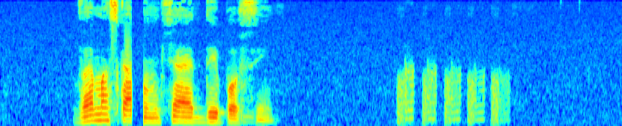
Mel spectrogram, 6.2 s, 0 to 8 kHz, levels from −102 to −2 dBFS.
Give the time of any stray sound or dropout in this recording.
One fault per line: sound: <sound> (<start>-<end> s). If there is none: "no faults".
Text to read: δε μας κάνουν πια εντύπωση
sound: dropout (1.3-1.4 s)
sound: laugh (4.0-5.1 s)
